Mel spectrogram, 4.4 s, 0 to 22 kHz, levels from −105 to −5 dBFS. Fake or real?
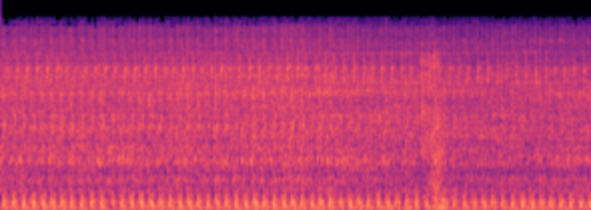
real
